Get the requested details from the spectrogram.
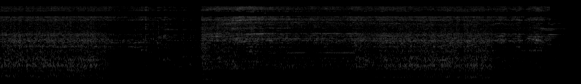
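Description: A power drill whines as it bores into steel.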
